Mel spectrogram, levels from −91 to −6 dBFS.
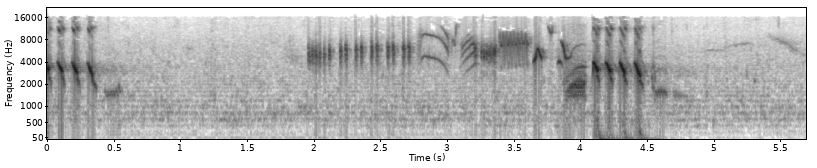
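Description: From start to finish, the audio has the signature of planar audio read as interleaved. Each 10 ms block stores all its left-channel samples and then all its right-channel samples. The player instead takes them as alternating left-right pairs. So each block plays twice at double speed, once from each channel, and the overall pace holds. Because the blocks are so short, there is no clear octave jump. What you hear is a robotic buzz at the block rate of 100 Hz.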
